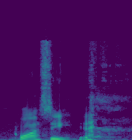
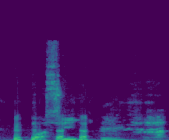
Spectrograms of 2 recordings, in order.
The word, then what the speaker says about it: Poissy: I went to Google Translate and had it pronounce it for me, and it's Poissy. Poissy.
